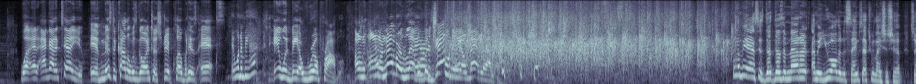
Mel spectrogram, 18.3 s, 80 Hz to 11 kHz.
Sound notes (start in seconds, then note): 10.1 applause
